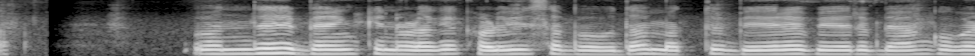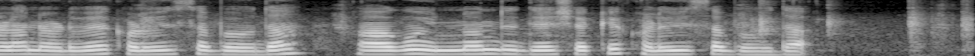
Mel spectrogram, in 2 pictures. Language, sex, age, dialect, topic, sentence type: Kannada, female, 18-24, Central, banking, question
